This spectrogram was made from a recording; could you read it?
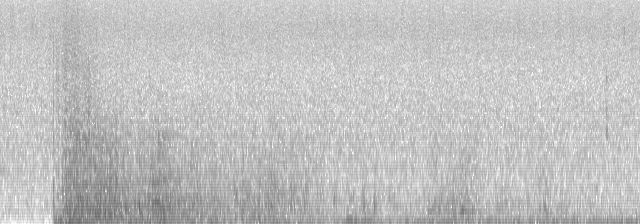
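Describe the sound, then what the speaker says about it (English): A rainstorm with thunder in the DayZ survival game on the Chernarus map: a low rolling thunder rumble opens over steady, dense rain that keeps pattering on surfaces throughout, with no voices. "Gotta wait for this rainstorm to stop."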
